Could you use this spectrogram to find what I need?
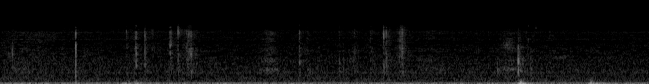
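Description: Computer keyboard keys pressed for a Ctrl-C copy shortcut: a few sharp, sparse clicks over a steady low hum.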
